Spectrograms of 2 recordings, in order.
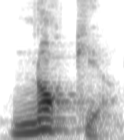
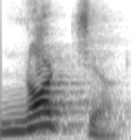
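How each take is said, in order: First: The name is said like 'Nokia'. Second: The name is said like 'Nortcha'. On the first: The speaker calls it right. "बल्कि" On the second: The speaker calls it wrong. "It is not"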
